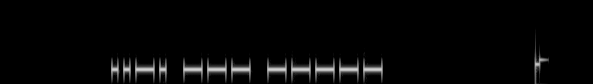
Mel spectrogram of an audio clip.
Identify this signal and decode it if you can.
Morse code, heard as a keyed tone, about 20 wpm, 700 Hz. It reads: FO0
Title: Three Letter-Number Combinations - 20wpm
